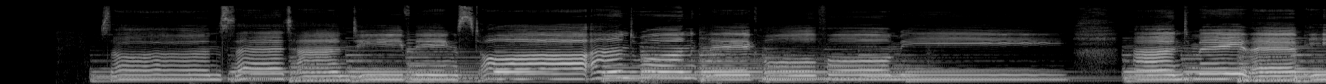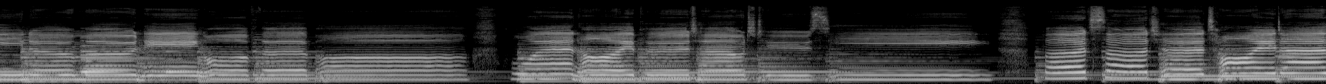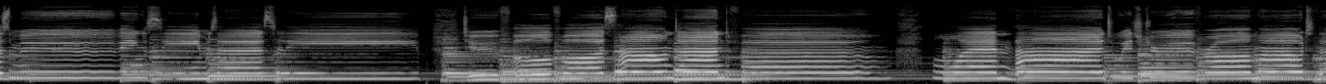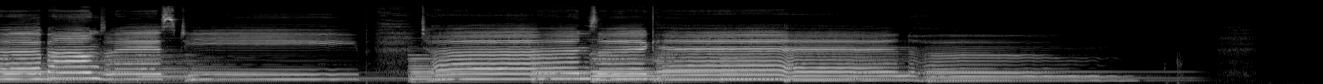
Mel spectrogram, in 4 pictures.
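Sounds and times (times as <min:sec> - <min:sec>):
tenor singing: 0:01.0 - 0:51.2.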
